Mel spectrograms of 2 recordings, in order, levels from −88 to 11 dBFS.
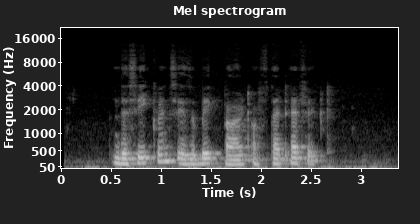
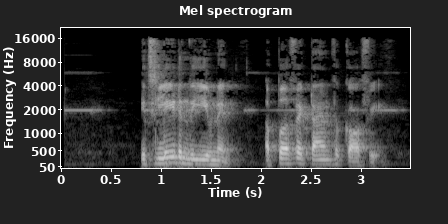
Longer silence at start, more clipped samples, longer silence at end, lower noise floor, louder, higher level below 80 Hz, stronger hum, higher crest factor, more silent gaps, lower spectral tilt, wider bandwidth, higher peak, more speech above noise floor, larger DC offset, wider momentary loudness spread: first, 0.25 s vs 0.05 s; neither; about the same, 0.2 s vs 0.15 s; second, -38 dBFS vs -46 dBFS; second, -19 LUFS vs -16 LUFS; first, -40 dBFS vs -56 dBFS; neither; about the same, 16 dB vs 18 dB; neither; first, -9.5 dB/octave vs -3.5 dB/octave; second, 8.6 kHz vs 16.5 kHz; second, -4 dBFS vs 0 dBFS; second, 20 dB vs 30 dB; neither; second, 7 LU vs 15 LU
